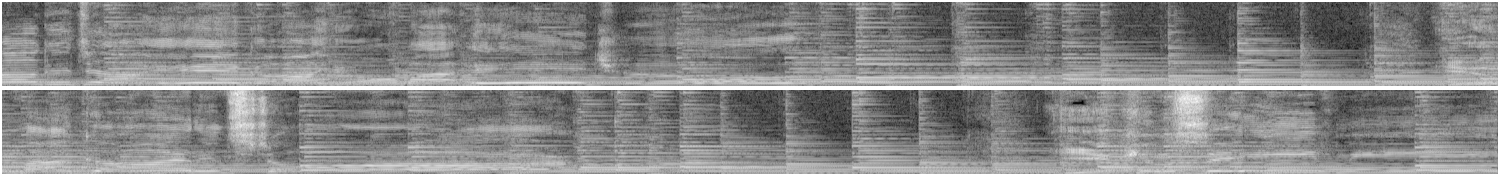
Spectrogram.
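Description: Granada acoustic guitar played with a pick, with a capo on the neck, sounding a steady run of chords. A man's voice sings over it in phrases at the start, around the middle and near the end.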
